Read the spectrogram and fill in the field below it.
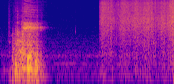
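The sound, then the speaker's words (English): A drawer slides open with a short, loud wooden scrape, followed after a brief pause by a steady, softer rustling as something inside is shuffled around. No one speaks. “Just check the drawer.”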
